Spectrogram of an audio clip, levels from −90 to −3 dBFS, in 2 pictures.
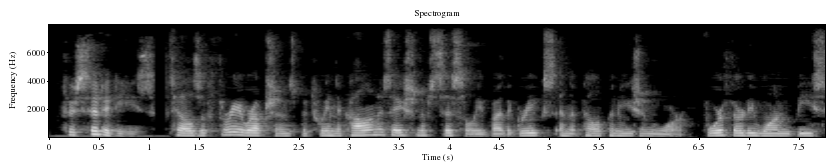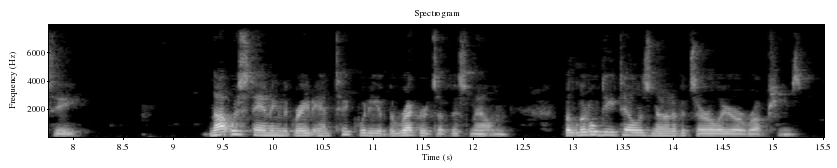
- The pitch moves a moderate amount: Yes, average, 3.3 semitones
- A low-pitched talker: No, medium, 160 Hz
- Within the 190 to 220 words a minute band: No, average, 150 wpm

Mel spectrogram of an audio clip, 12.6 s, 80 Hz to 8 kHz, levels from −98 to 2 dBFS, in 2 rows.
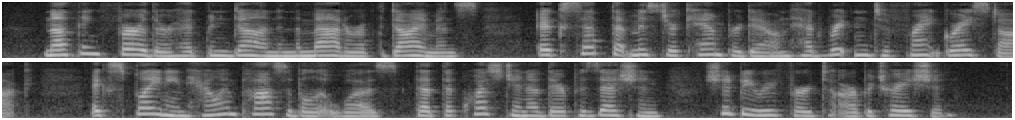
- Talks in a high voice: Yes, high, 230 Hz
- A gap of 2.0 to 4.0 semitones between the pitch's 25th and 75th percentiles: Yes, average, 3.6 semitones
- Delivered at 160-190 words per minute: Yes, average, 170 wpm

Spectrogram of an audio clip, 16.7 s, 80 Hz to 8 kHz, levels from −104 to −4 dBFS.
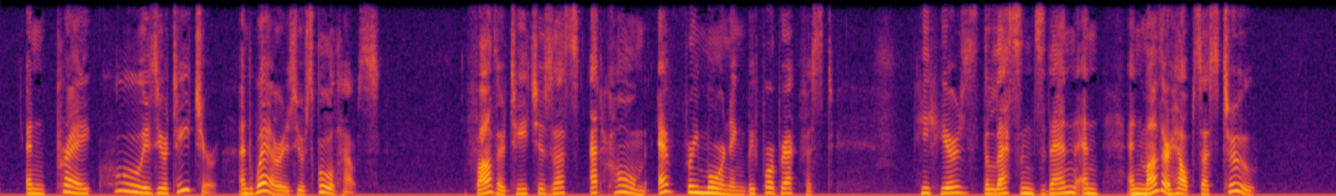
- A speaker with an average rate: No, slow, 110 wpm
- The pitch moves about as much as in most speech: No, wide, 6.1 semitones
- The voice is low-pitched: No, high, 190 Hz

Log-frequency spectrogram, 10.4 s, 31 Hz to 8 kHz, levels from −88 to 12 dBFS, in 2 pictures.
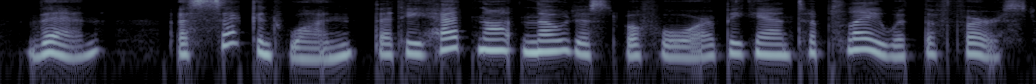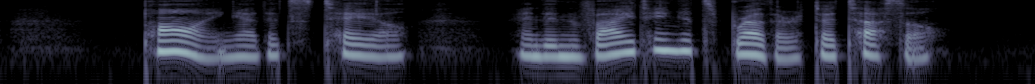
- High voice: Yes, high, 220 Hz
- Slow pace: No, average, 150 wpm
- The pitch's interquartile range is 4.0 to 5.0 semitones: Yes, average, 4.4 semitones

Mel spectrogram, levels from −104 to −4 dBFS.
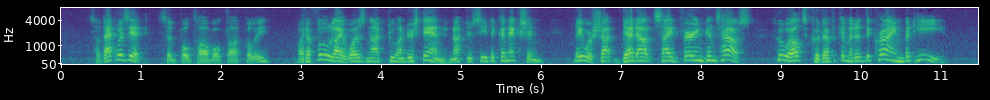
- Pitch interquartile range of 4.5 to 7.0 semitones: Yes, average, 5.2 semitones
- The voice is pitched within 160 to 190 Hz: Yes, medium, 185 Hz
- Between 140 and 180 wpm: No, average, 190 wpm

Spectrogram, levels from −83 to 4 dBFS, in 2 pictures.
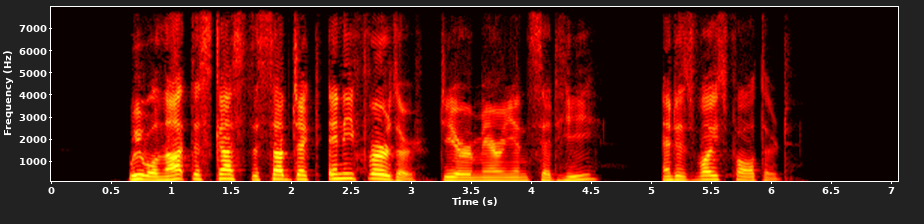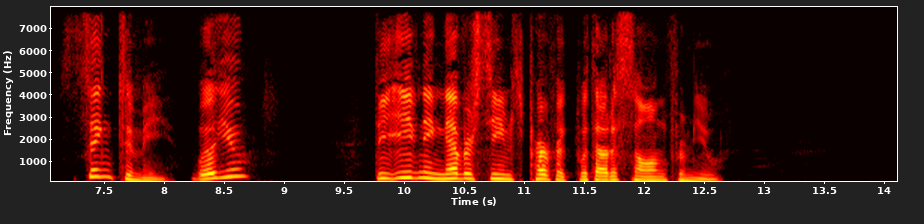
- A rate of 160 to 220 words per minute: No, average, 150 wpm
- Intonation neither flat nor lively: No, wide, 6.2 semitones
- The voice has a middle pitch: Yes, medium, 165 Hz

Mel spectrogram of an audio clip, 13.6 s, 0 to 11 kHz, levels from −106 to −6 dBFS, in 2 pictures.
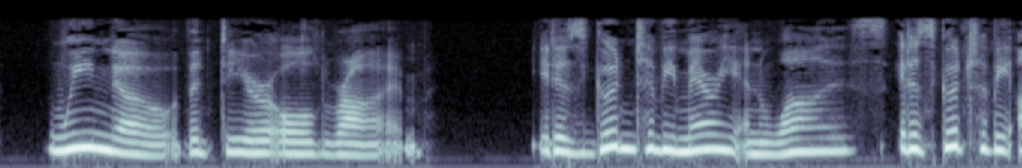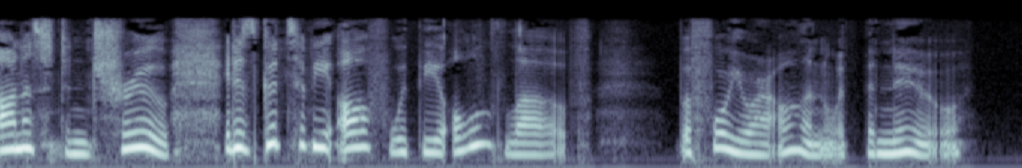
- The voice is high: Yes, high, 230 Hz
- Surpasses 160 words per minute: Yes, average, 170 wpm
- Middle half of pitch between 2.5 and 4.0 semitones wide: No, wide, 5.5 semitones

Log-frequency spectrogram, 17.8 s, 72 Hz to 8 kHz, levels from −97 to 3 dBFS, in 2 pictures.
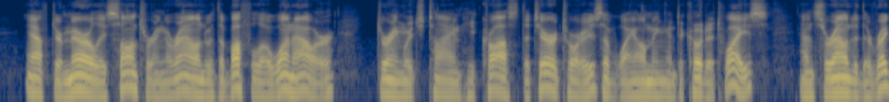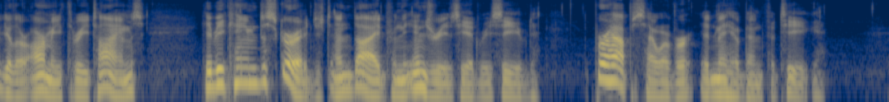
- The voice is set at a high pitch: No, low, 100 Hz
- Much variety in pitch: No, average, 3.6 semitones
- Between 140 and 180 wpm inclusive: Yes, average, 155 wpm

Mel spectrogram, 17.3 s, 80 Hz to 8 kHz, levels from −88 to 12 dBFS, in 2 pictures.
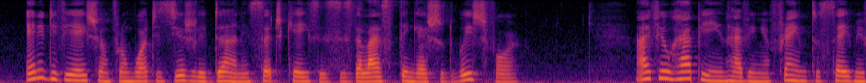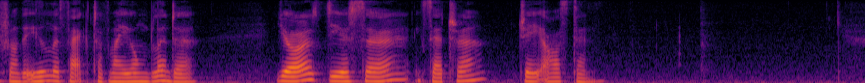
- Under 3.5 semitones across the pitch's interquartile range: Yes, average, 2.9 semitones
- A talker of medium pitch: Yes, medium, 160 Hz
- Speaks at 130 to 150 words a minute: Yes, average, 145 wpm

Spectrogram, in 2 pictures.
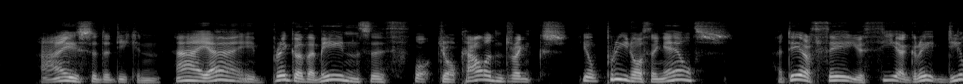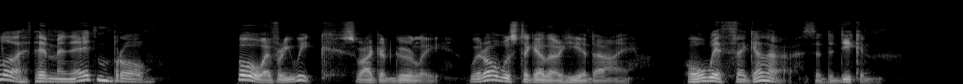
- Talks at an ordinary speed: Yes, average, 150 wpm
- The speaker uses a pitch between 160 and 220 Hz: No, low, 135 Hz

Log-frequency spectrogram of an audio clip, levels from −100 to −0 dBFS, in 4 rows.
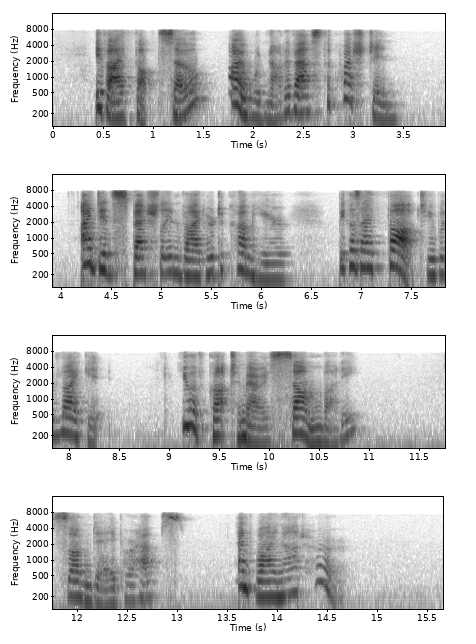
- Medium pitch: No, high, 210 Hz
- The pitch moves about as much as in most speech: No, wide, 7.4 semitones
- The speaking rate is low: No, average, 150 wpm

